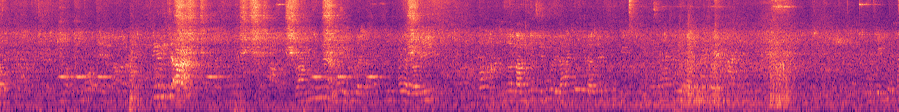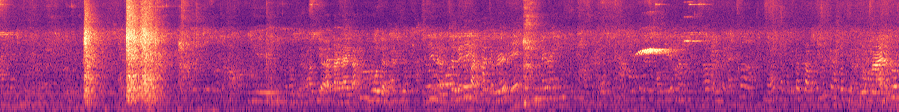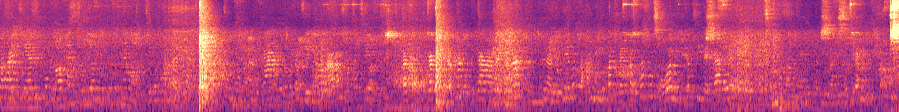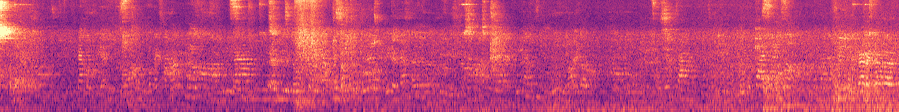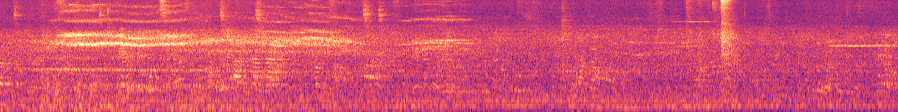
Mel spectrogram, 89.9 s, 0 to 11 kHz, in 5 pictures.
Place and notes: In the station hall, lunar New Year
Binaural recordings, Sony PCM D100+ Soundman OKM II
